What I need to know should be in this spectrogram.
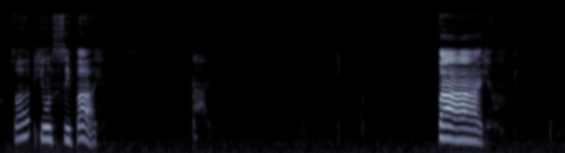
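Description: A young boy speaks close by in a high, excited voice.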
